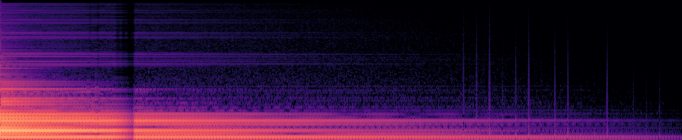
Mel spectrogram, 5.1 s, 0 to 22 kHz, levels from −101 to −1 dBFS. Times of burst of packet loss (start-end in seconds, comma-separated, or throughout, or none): 0.85-1.01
